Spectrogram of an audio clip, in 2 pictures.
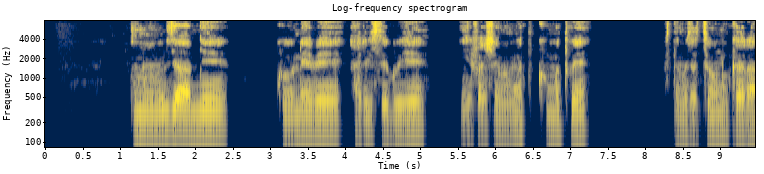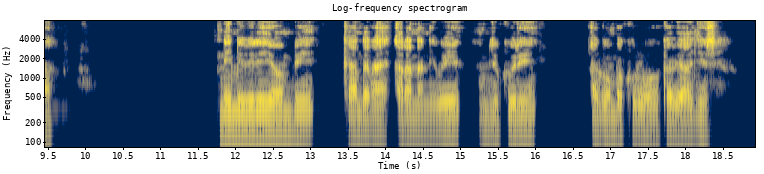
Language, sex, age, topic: Kinyarwanda, male, 25-35, finance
